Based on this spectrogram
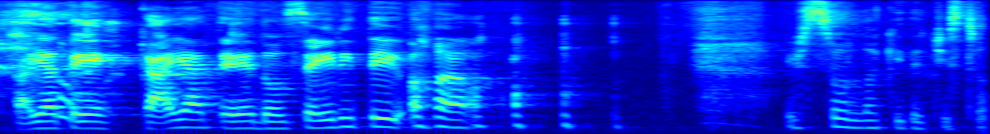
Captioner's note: laughing; chuckles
